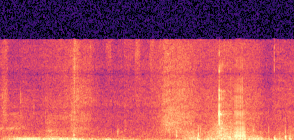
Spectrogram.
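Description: Faint handling noise as the recording phone is moved and repositioned, with a single soft click about one and a half seconds in.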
